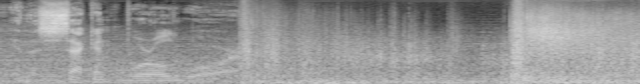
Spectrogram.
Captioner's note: gunfire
